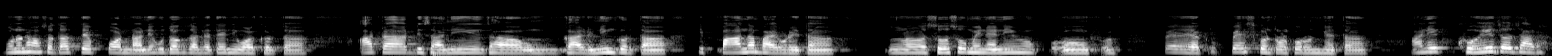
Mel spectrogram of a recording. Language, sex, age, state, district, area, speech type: Goan Konkani, female, 45-60, Goa, Salcete, urban, spontaneous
